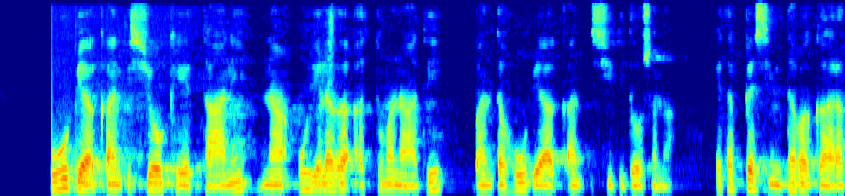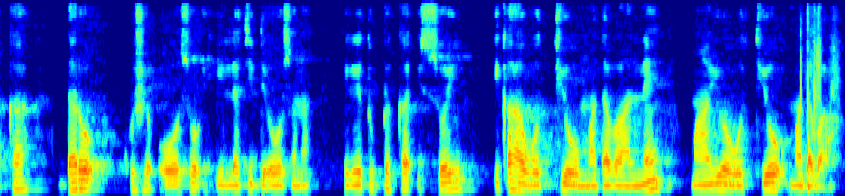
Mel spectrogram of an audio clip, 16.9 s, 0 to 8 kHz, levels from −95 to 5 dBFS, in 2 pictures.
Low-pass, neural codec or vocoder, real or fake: 7.2 kHz; none; real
